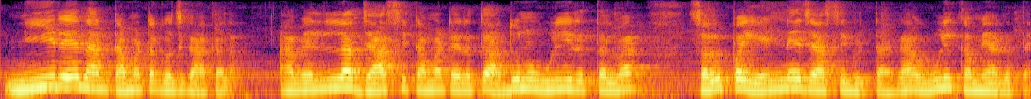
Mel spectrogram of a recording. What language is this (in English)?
Kannada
